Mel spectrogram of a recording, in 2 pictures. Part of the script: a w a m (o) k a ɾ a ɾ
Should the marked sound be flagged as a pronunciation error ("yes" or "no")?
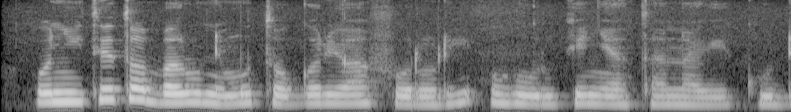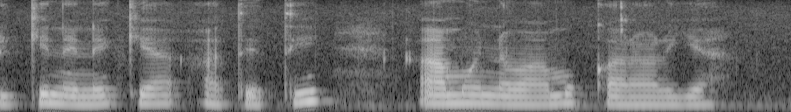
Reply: no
